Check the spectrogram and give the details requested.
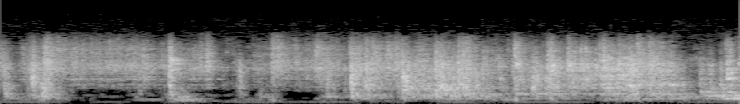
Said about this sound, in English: A young man was searching frantically through the hi-fi equipment, turning out long playing records from their racks, tipping tapes onto the floor, becoming more frantic as the minutes sped by.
